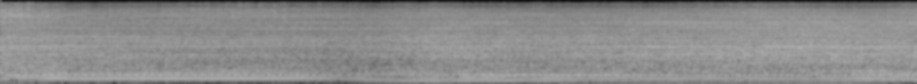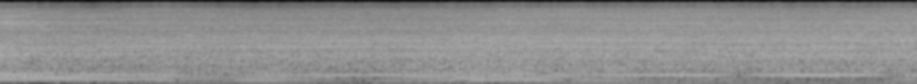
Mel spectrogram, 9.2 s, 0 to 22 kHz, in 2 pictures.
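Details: Vintage 1971–74 Hoover Dial-A-Matic 1149 upright vacuum, US import, running while cleaning low-pile carpet: loud, steady motor roar with an even, unwavering hum; pretty noisy, but judged to sound as it should. Normal running.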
